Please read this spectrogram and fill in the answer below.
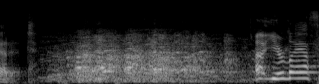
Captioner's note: laughter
